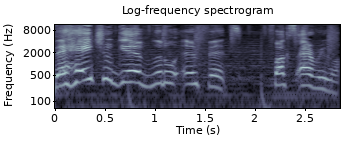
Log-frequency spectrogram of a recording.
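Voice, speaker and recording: The speaker's intonation is lively, with music playing in the background. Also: woman. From Philadelphia, Point Breeze. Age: 30s. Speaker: teacher, spoken word artist, council candidate. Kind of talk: warm-up call and response with a crowd.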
